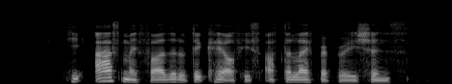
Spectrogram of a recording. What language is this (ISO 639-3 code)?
eng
